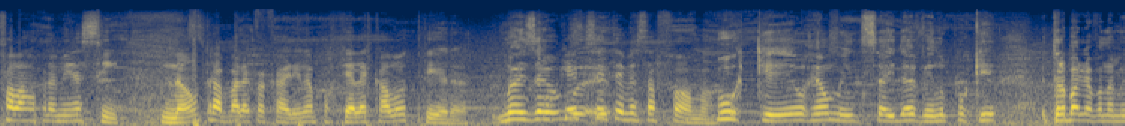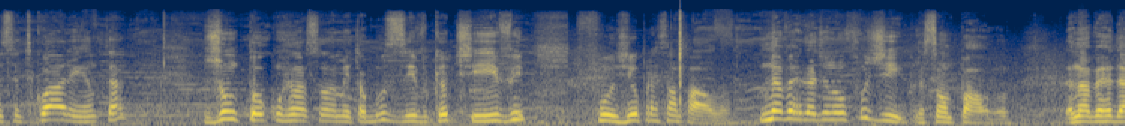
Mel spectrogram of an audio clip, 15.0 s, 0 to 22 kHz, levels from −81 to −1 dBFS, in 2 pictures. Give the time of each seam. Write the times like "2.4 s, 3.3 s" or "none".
8.4 s, 11.3 s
